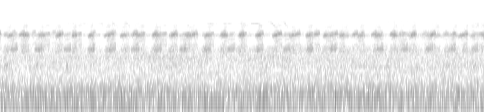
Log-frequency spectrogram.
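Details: Frogs calling in a rice paddy being prepared for farming, amid scenic countryside; a dense chorus of rapid, pulsing croaks packed closely together, with higher chirping notes weaving through and a low steady rumble beneath.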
